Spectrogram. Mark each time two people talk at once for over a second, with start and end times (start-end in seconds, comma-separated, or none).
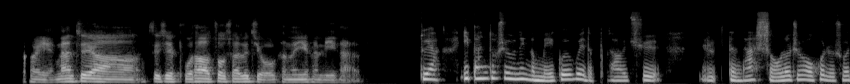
none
